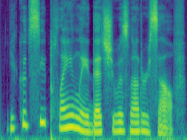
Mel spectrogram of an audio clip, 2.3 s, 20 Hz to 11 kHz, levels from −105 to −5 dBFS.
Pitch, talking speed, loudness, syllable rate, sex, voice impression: 195 Hz, 230 wpm, -18 LUFS, 5.1 syllables/s, female, very feminine, slightly young, slightly adult-like, thin, slightly relaxed, weak, bright, soft, clear, fluent, cute, slightly cool, very intellectual, very refreshing, very sincere, calm, very friendly, very reassuring, very unique, very elegant, sweet, very kind, slightly modest, light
